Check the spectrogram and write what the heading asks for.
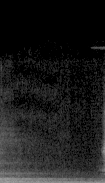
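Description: Faint room tone in a pause between spoken lines. The echo of the last word fades away in the first half-second, leaving a low, steady hiss.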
